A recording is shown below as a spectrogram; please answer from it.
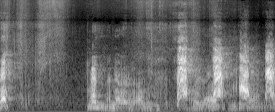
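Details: German Boxer named Jessie, joined by her friend Spike: a muffled, scuffling stretch with short bark-like bursts, ending in four clear, loud barks at a steady pace.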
